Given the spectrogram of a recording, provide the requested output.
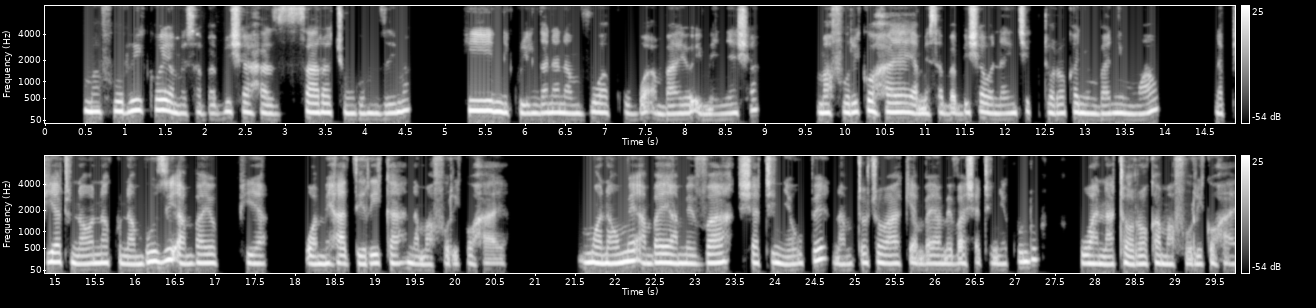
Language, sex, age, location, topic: Swahili, female, 25-35, Kisumu, health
